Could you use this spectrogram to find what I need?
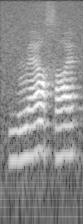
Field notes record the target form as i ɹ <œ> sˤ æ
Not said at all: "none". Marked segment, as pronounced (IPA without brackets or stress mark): æ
